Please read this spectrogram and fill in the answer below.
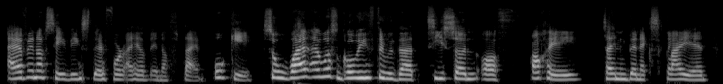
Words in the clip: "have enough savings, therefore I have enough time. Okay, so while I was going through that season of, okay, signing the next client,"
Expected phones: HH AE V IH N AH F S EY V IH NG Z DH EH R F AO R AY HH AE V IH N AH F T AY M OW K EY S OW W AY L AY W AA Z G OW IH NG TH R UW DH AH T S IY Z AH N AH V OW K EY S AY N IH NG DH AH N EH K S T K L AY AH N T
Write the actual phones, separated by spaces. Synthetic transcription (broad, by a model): HH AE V IH N AH F S EY V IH NG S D EH R F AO R AY HH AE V IH N AH F T AY M OW K EY S OW W AY L AY W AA S G OW IH NG TH R UW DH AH T S IY S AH N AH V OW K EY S AY N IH NG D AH N EH K S T K L AY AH N T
